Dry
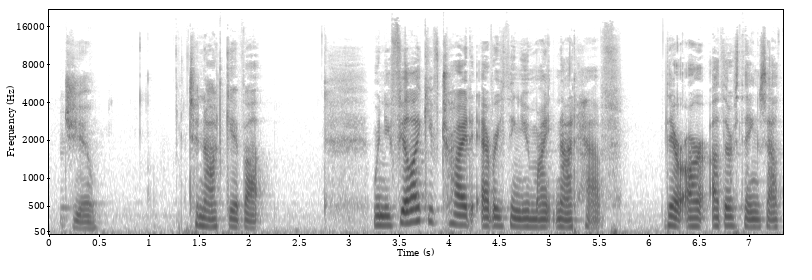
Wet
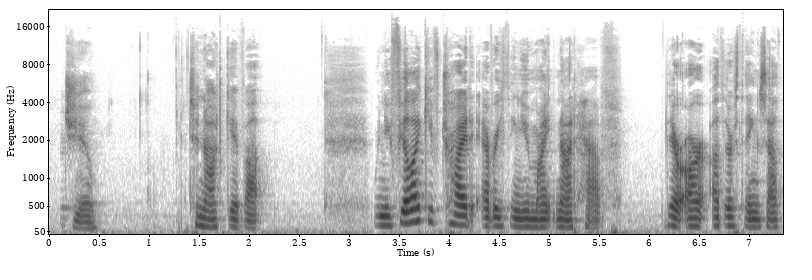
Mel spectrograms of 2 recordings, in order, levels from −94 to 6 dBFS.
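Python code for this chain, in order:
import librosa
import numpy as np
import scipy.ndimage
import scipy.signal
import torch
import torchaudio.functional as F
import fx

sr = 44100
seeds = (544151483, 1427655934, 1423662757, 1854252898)

y = fx.high_shelf(x, sr, hz=4200.0, db=-7.0, at=(5.22, 6.23))
y = fx.attack_slew(y, sr, db_per_s=350.0)
y = y * librosa.db_to_amplitude(6.5)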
